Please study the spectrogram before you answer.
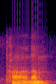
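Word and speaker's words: स्थानम्: nakara plus akara na, and at the end there is a makara, which technically cannot be pronounced by itself, but since we need to pronounce that word anyway, we pronounce it as sthanam.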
